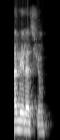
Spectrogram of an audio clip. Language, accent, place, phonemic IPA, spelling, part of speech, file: French, France, Lyon, /a.ne.la.sjɔ̃/, anhélation, noun, LL-Q150 (fra)-anhélation.wav
- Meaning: anhelation, shortness of breath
